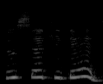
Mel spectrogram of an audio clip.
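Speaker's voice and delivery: sharp, high snap back; snapped. Acted. Old man snapping at the accusing boy, sharp. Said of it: "snapped the man".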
